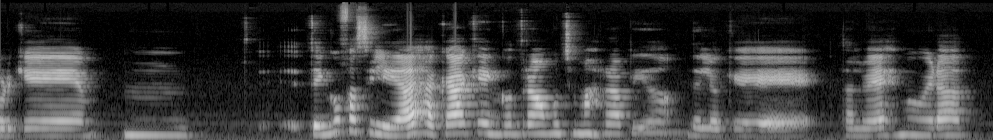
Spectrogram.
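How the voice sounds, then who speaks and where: Moving at a fairly slow pace, a woman speaks at a fairly high pitch with ordinary pitch variation and big swings in loudness. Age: 30s. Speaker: ceramic artist. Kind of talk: interview conversation. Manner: halting, many fillers.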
